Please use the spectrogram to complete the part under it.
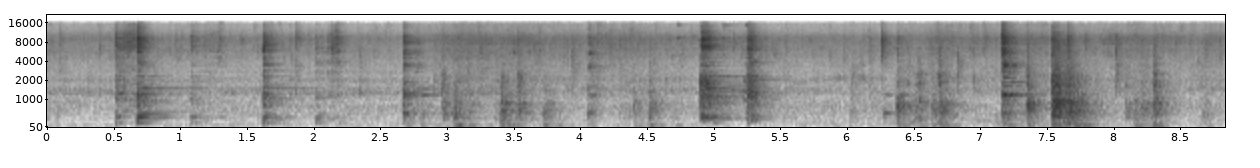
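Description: A spoon stirs and scrapes a paste with curry leaves and taro chunks frying in hot oil in a pan, with irregular bursts of sizzling and clattering utensil knocks against the pan, close up and without talk.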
